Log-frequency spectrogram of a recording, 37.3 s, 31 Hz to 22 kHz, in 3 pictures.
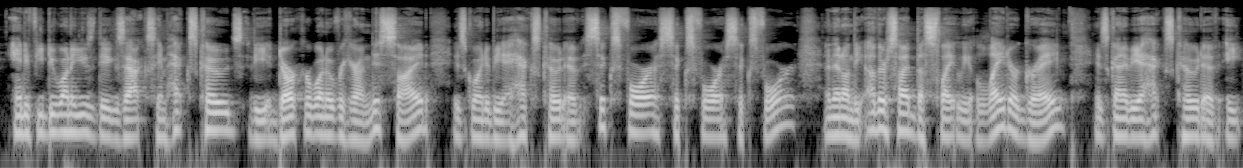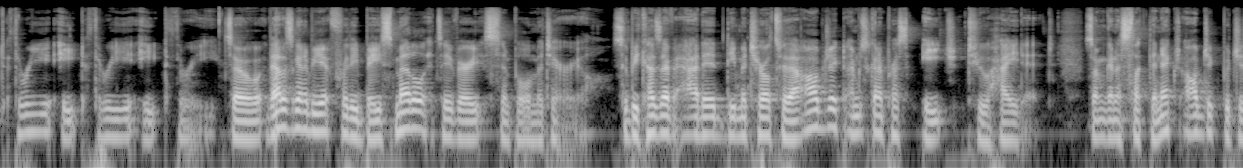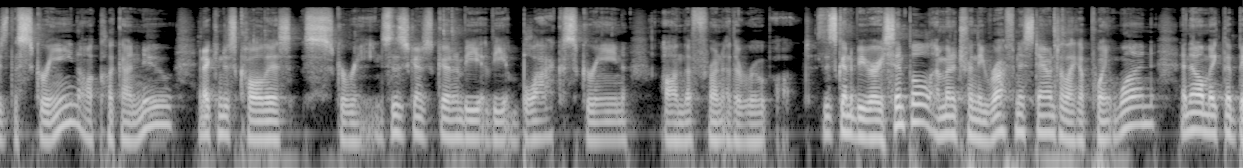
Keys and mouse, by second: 0.0 ctrl+v, 0.3 middle click, 2.1 click, 2.9 click, 3.8 click, 8.7 click, 15.4 click, 15.7 g, 17.7 middle click, 18.1-18.4 drag, 18.6 middle click, 19.4 click, 19.8 shift+middle click, 21.5 h, 21.9 shift+middle click, 23.5 click, 25.2 click, 26.4-29.2 drag, 28.0 e, 30.7 middle click, 31.3 s, 34.0-35.2 drag, 36.5 click.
